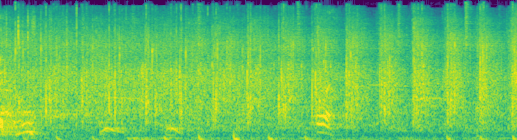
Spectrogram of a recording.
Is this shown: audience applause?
yes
